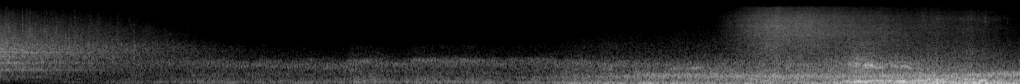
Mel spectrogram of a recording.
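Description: Storm-like ambient sound effect: a low rushing noise that dies down, then swells again over the last few seconds. A brighter hiss sweeps in near the end over a deep rumble.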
